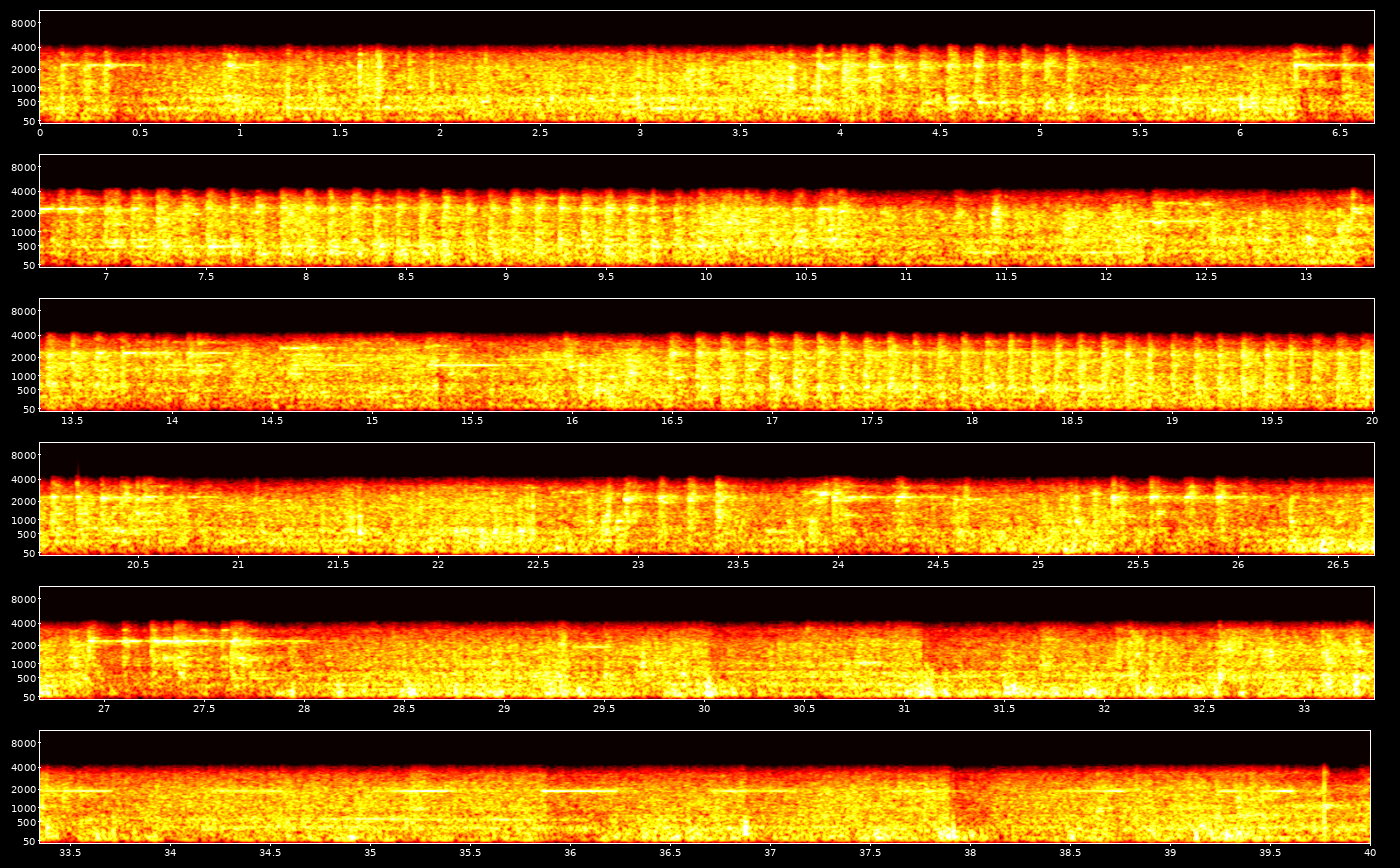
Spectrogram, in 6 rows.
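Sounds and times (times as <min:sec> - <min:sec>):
diesel engines running: 0:00.0 - 0:40.0
machinery and masonry clanking: 0:00.0 - 0:40.0
reversing alarm beeping: 0:12.2 - 0:12.6, 0:13.7 - 0:15.8, 0:33.4 - 0:40.0.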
